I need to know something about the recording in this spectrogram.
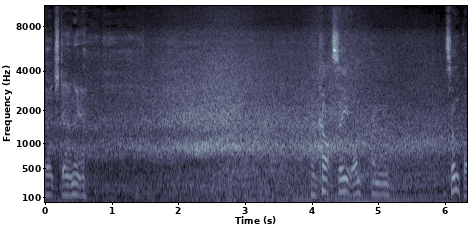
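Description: A car drives past close by and fades away.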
